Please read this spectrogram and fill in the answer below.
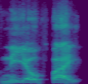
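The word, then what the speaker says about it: neophyte: eastern time um make sure you check oh he said it's pronounced Neo fight it means beginner okay okay thank you for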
